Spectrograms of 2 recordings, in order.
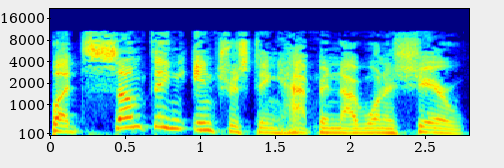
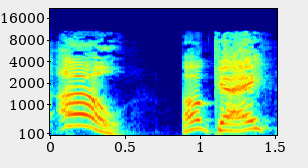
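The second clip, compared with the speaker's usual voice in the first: drawn-out, higher oh okay; unimpressed stranger; 7 semitones higher, 6 dB louder, much slower than usual. Retold or imitated. Retelling the man at the event, unimpressed drawn-out reply. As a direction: act out a man who shrugs it off. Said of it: "And he goes".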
